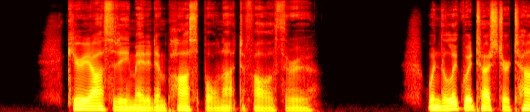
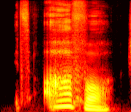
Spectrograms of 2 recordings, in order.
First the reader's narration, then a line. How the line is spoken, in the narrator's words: she exclaimed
